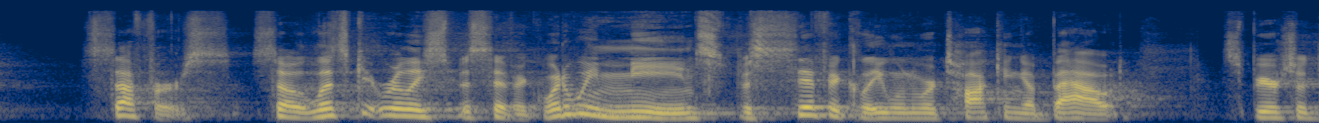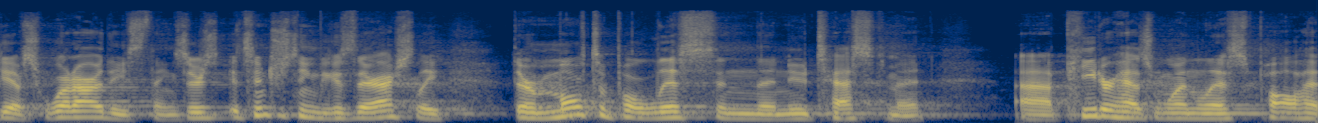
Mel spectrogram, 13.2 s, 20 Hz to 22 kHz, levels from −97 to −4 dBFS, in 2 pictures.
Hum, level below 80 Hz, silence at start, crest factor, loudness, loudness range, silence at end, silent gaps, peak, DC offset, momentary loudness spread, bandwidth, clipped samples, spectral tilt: none; -76 dBFS; 0.45 s; 18 dB; -28 LUFS; 1 LU; 0 s; none; -10 dBFS; under 0.1%; 9 LU; 16 kHz; under 0.1%; -5 dB/octave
